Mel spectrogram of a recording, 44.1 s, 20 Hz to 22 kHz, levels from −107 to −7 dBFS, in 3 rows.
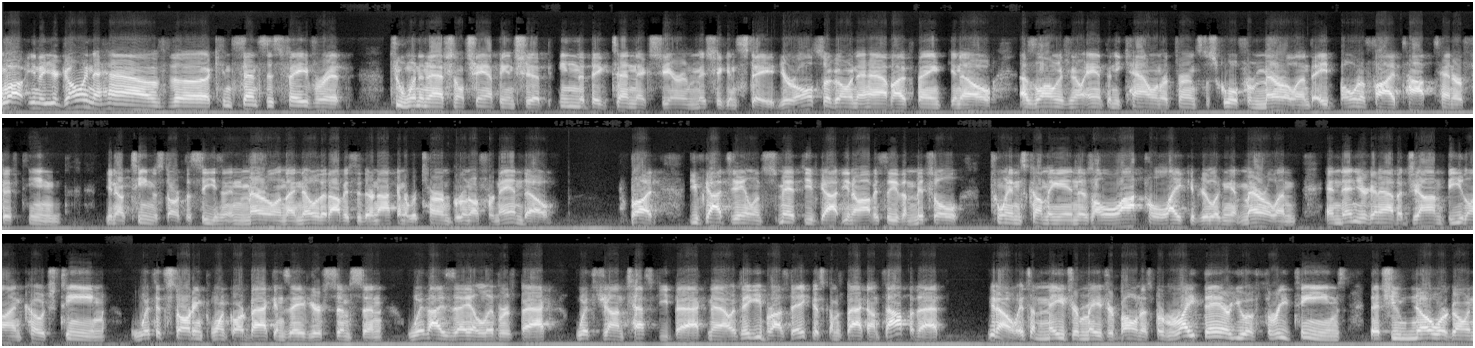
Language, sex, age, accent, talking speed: English, male, 40-59, American, 210 wpm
